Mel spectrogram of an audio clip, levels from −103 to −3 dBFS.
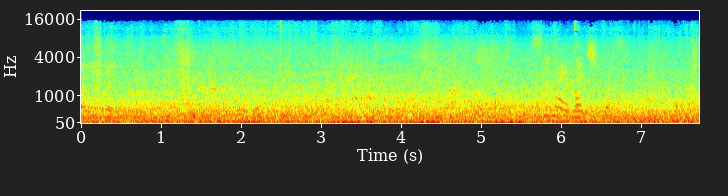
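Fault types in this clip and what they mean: processor overload crackle: The processor misses many tiny buffer deadlines in a row and each late buffer, a millisecond or two long, is simply skipped. Two gritty crackle bursts result, 2.59 to 2.95 s and 6.89 to 7.63 s. Spectrogram: dense vertical broadband streaks; waveform: many small jagged breaks.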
